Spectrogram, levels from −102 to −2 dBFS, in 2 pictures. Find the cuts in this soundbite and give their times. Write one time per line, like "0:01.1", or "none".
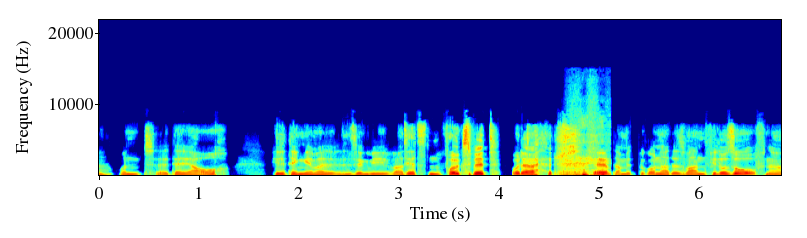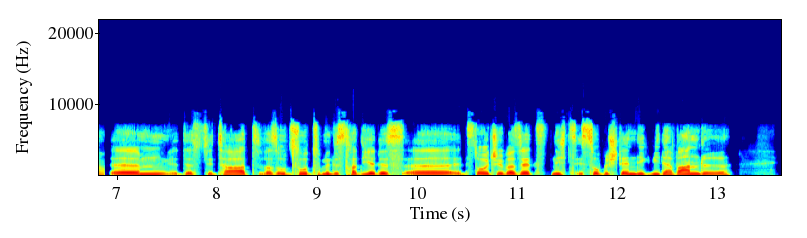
0:03.0
0:05.1
0:06.9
